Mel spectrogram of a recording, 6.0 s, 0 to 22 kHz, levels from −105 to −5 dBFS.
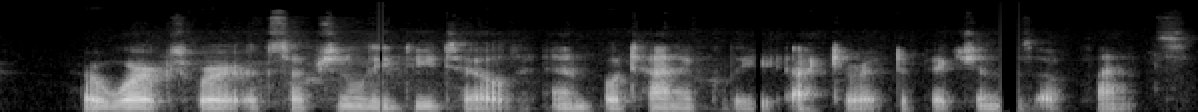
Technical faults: block of digital silence

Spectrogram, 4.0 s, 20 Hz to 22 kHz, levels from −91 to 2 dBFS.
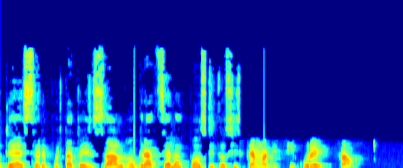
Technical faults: repeated buffer; gap at a join of encoded pieces; input switched to a poorer device

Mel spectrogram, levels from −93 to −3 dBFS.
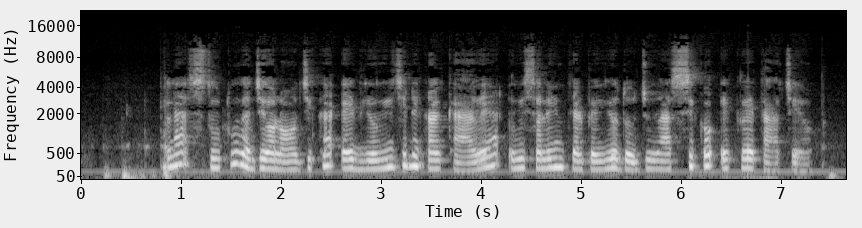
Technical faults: repeated buffer

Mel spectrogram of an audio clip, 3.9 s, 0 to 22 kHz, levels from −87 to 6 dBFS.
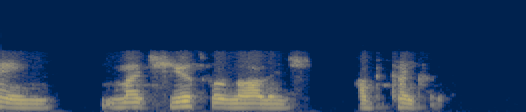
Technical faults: none

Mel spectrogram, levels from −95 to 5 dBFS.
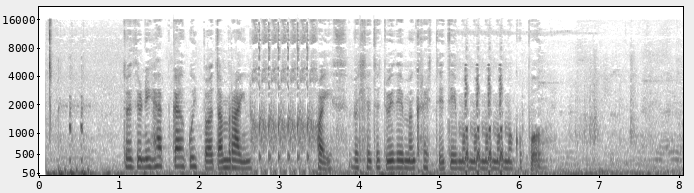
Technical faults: repeated frames

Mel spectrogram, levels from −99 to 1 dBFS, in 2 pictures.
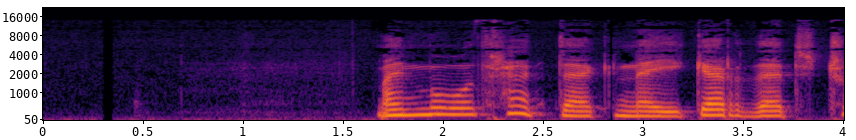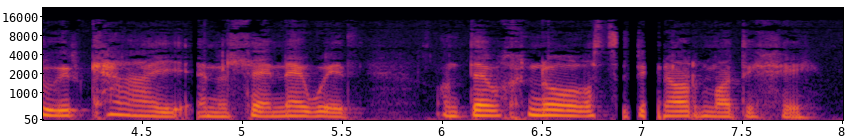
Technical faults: AAC frame loss with muting

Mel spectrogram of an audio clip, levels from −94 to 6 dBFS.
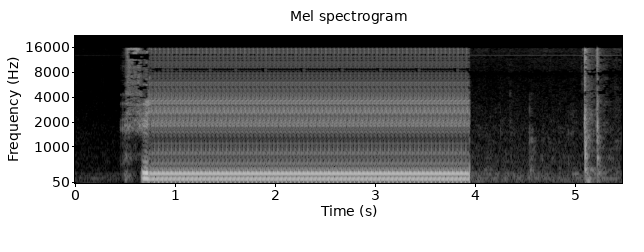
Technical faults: system hang loop

